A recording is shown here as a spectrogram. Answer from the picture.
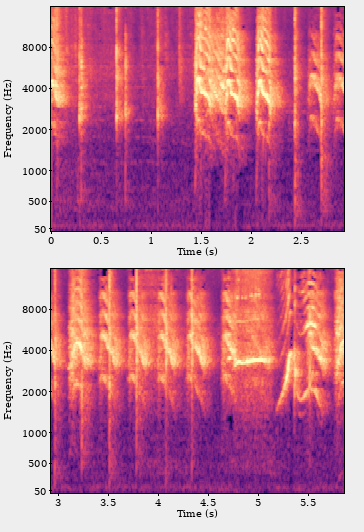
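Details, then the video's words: Indian green ringneck parakeets, pet talking parrots, giving a fast run of harsh squawks and chattering calls, some with a whistled pitch, about three per second, recorded indoors. "IRN Best Talking Parrot || Bolne Wala piyara Tota"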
